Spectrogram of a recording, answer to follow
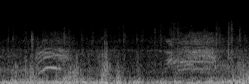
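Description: Short, high, arching cries urging on a pair of racing bullocks, repeated every half second or so, over a steady low rumble of the moving cart and chase vehicle.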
